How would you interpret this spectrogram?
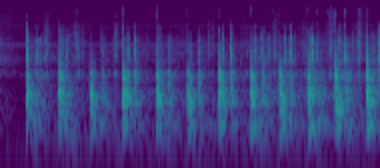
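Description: A steady run of about a dozen firm knocks on a wooden door put up on a set, evenly spaced, each a dull hollow rap with no voices.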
